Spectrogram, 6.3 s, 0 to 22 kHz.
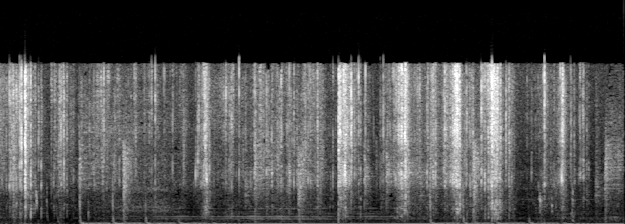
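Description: Foil wrapper of a 2019 Prizm baseball card pack crinkling and tearing as it is opened by hand, in quick irregular crackles. Faint background music with steady low notes comes in about a second in.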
